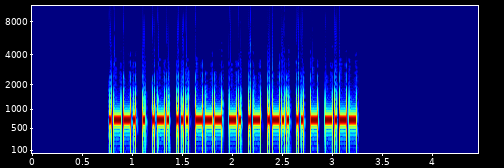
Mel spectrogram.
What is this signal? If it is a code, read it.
Morse code, heard as a keyed tone, about 50 wpm, 700 Hz. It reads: PERSONALITY
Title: Top 1251-1500 Words 50wpm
